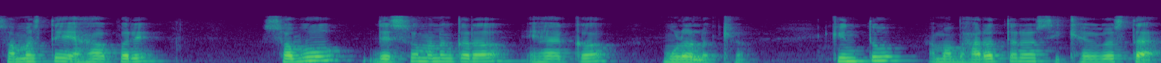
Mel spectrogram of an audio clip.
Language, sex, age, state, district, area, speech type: Odia, male, 30-45, Odisha, Kendrapara, urban, spontaneous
